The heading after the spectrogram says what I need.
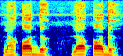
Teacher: موٹا کر کے پڑھیں گے، دال کے ساتھ جب ملے گا دال ساکن ہے تو اس پہ ہم قلقلہ کریں گے، یعنی کہ آواز کو پلٹائیں گے واپسی کی طرف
